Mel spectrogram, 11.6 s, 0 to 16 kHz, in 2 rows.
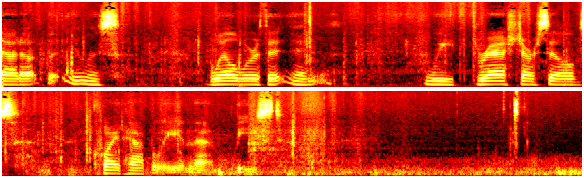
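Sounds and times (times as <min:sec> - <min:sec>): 
speech: 0:00.0 - 0:01.3, 0:02.1 - 0:03.5, 0:04.2 - 0:09.1
distant thunder rumbling outside on a day of rain showers: 0:06.0 - 0:11.5.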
